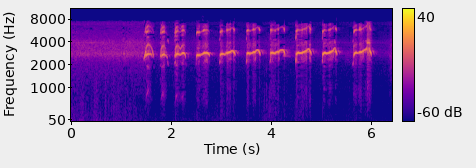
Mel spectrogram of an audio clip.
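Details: Osprey at the Barnegat Light nest cam on 11 September 2021, the male having brought two fish for the young: after a quiet second, about ten evenly repeated rising whistles, two per second, loud and piercing.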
